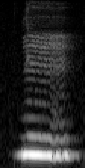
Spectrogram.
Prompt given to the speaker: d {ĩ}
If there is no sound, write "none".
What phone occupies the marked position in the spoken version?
ĩ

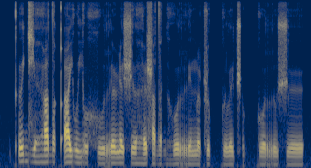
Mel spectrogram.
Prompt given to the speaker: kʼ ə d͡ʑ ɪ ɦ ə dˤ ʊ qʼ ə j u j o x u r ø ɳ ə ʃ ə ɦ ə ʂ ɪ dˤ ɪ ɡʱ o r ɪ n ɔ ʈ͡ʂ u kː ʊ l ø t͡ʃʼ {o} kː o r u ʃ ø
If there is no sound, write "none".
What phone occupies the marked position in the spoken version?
o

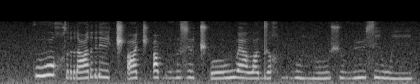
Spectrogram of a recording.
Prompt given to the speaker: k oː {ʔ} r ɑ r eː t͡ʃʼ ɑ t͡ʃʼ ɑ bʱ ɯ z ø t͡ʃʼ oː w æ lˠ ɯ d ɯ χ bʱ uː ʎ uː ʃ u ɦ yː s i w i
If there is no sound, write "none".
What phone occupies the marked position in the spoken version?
χ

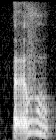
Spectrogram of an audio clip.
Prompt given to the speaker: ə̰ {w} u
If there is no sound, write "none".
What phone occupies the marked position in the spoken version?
v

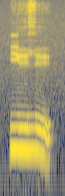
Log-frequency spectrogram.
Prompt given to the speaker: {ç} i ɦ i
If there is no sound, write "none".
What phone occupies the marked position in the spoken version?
j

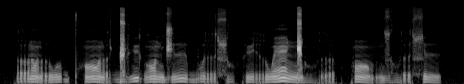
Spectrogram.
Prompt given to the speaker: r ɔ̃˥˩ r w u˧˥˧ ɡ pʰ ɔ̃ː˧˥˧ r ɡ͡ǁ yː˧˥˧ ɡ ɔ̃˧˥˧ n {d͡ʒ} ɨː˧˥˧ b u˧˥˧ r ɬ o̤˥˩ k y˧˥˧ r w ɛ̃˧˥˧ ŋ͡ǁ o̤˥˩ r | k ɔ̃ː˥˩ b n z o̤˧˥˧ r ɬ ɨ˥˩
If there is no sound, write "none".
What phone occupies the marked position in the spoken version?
d͡ʒ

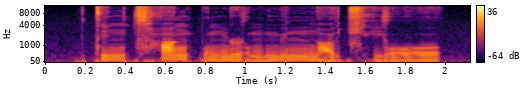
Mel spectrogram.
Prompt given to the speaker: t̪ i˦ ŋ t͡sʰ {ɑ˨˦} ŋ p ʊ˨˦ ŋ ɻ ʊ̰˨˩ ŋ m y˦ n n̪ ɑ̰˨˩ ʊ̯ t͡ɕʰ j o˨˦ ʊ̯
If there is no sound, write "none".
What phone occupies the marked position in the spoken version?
ɑ˦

